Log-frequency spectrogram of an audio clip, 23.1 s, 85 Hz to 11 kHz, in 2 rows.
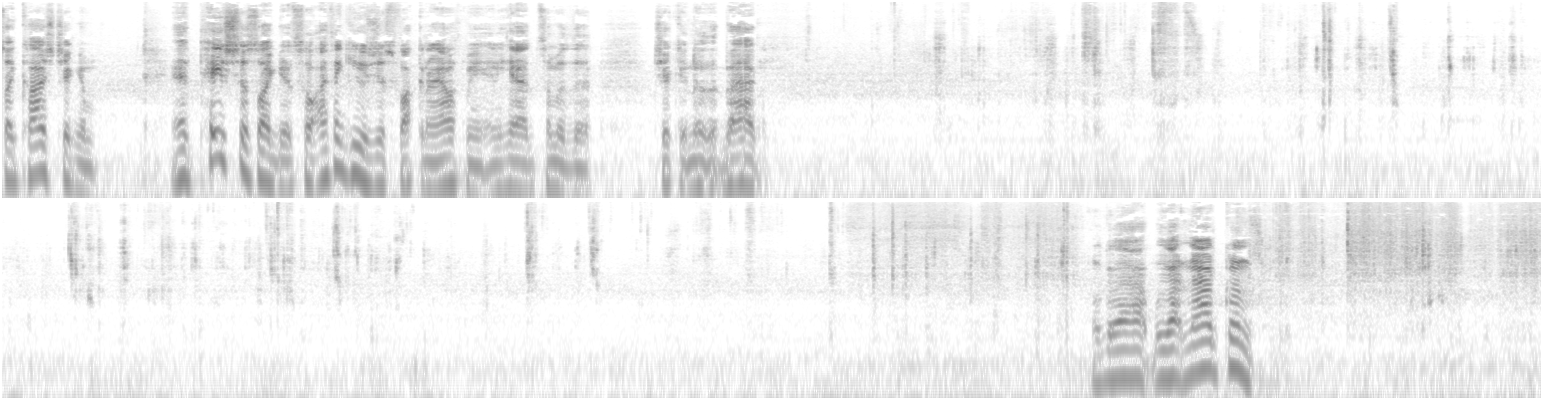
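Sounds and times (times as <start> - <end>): steady low rumble: 0.0 - 23.0
chewing and biting food: 5.9 - 19.7, 21.1 - 23.0.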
